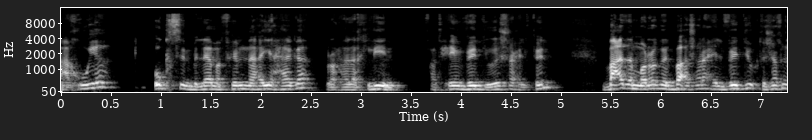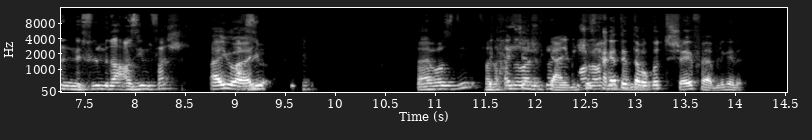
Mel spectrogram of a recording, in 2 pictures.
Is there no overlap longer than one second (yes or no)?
no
